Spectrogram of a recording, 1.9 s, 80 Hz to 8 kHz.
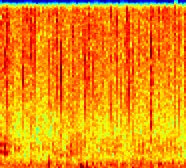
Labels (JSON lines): {"label": "biophony, chatter", "recorder": "SoundTrap 500"}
